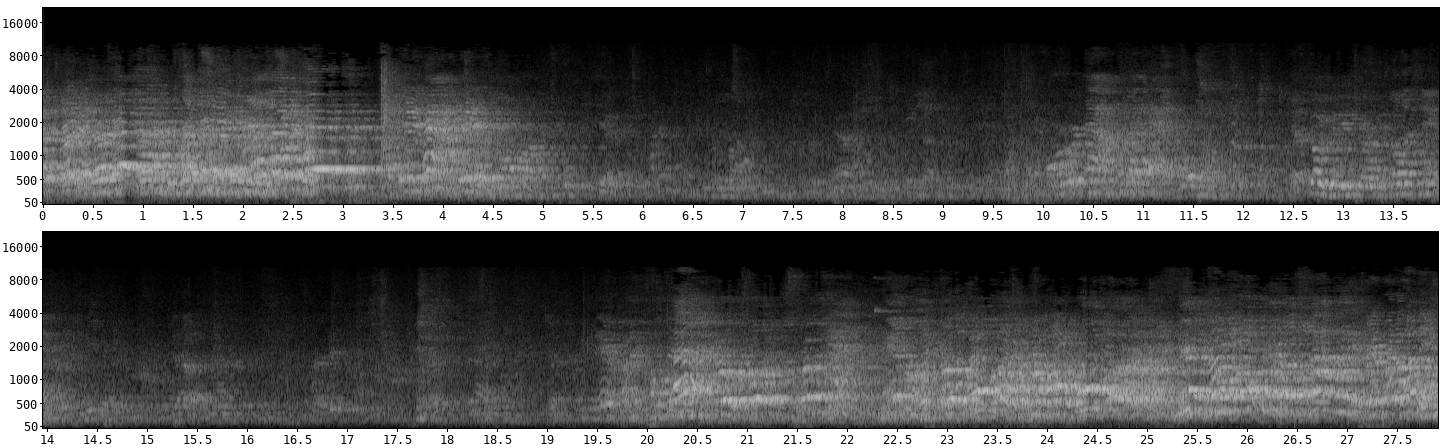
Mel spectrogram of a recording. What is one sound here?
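A crowd of spectators cheers and shouts loudly in a large echoing gym.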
